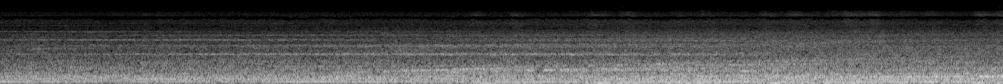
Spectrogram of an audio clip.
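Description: Beijing Subway Line 5 electric train pulling out of the station behind the platform screen doors. The rumble of the cars is overlaid by a motor whine of several tones, one of which climbs in pitch about four seconds in as the train gathers speed. The sound grows louder in the second half.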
